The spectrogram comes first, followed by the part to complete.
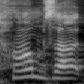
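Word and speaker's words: Khamzat: an estimate on when you'll start pronouncing hazmat's name right or at least get the order of the m and z right please it's never going to happen bro right i don't know yeah it's hamza maya why do they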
